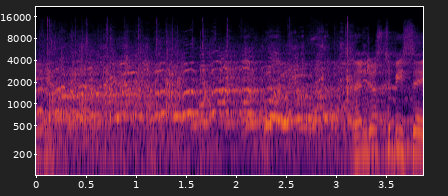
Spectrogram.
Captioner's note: audience laughing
